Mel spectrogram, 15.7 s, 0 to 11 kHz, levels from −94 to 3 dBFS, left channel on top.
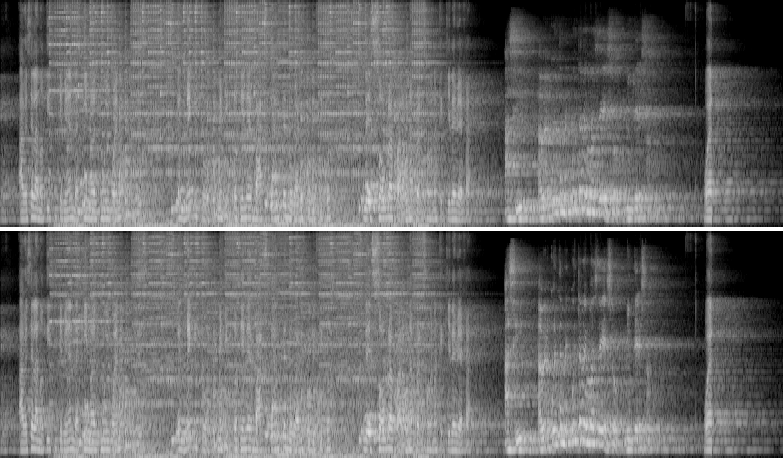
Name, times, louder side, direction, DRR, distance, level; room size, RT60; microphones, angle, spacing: voice 1, 0.4-3.0 3.5-6.7 7.3-9.4 14.1-14.2, equal, ahead, 5 dB, 0.5 m, -22 dB
sound 1, 1.0-8.5, left 1 dB, 65° left, 2.7 m, -23 dB
voice 2, 10.1-13.1, right 1 dB, 90° right, 2 dB, 1.8 m, -20 dB
21.0 x 8.3 x 8.0 m, 2.8 s
head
